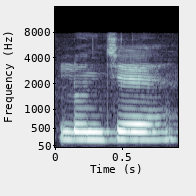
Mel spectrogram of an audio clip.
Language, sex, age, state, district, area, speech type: Goan Konkani, female, 18-30, Goa, Murmgao, rural, spontaneous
